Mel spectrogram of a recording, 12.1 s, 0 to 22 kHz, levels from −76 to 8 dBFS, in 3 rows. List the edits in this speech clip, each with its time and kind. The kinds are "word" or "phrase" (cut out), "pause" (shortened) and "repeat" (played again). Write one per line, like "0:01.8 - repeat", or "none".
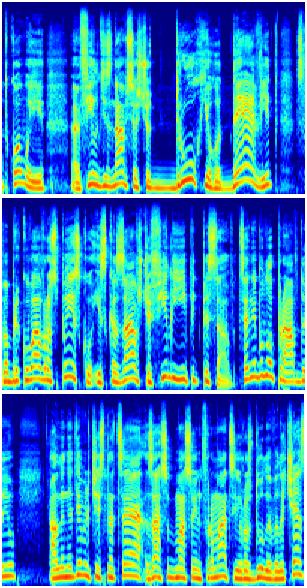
none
